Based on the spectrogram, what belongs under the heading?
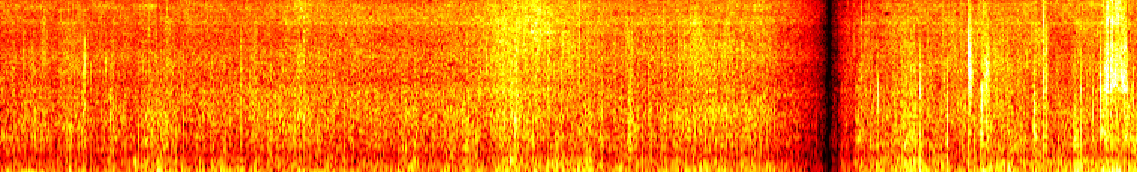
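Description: Moving train: a steady low rumble with wind buffeting the microphone. It cuts out briefly about five and a half seconds in, then returns with a run of sharp knocks near the end.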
